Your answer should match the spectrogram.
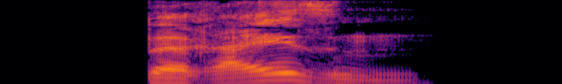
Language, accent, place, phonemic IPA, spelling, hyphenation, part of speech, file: German, Germany, Berlin, /bəˈʁaɪ̯zən̩/, bereisen, be‧rei‧sen, verb, De-bereisen.ogg
- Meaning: to travel to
